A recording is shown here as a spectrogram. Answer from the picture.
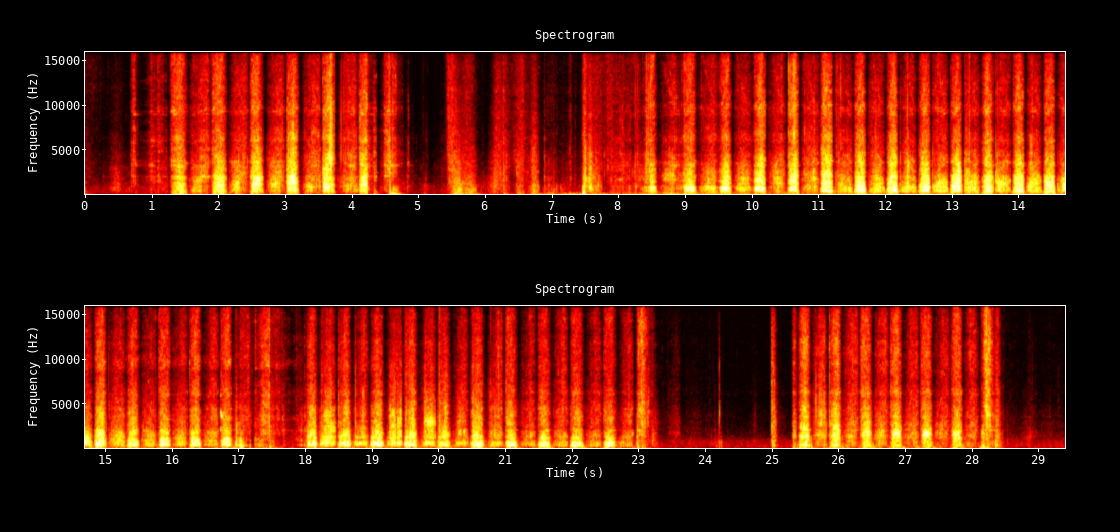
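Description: A hand saw cutting through a conifer log in quick, even back-and-forth strokes. The strokes pause briefly about five seconds in, stop for a couple of seconds near the end, then start again.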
